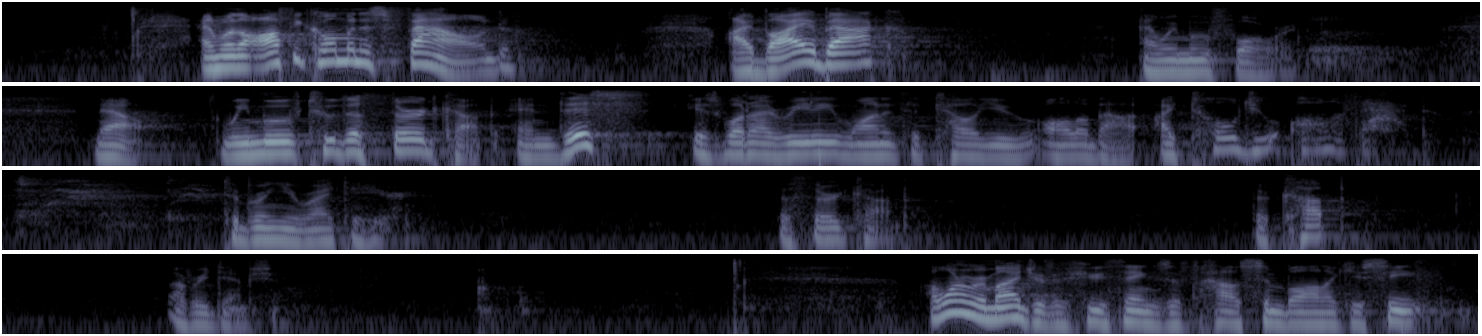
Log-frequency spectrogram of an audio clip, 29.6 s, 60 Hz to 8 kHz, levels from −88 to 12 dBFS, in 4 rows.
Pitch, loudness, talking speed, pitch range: 120 Hz, -39 LUFS, 135 wpm, 110-140 Hz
